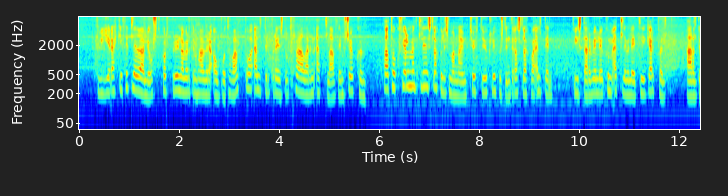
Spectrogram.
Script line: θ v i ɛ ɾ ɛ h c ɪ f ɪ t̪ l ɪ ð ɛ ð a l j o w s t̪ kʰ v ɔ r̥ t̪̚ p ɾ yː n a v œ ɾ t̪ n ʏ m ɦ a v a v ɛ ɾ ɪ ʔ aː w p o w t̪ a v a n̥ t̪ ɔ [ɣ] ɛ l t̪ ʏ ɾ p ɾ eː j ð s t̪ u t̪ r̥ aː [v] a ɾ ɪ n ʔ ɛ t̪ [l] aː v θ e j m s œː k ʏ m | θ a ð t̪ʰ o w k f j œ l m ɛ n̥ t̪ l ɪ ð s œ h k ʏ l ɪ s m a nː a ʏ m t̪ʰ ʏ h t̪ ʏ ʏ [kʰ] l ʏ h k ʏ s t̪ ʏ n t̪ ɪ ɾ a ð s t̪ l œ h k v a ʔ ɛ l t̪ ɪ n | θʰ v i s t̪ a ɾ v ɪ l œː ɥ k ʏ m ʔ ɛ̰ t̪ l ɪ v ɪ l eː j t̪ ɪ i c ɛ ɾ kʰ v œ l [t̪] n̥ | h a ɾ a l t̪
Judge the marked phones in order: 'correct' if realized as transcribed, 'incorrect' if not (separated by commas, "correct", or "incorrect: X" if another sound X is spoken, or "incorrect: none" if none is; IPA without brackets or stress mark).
correct, incorrect: ð, correct, correct, correct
